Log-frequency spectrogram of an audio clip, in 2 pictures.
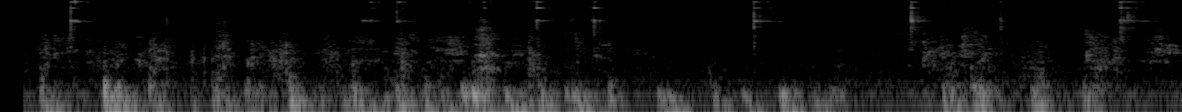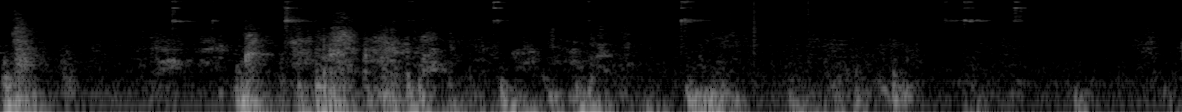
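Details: Six-month-old Labrador coonhound mix puppy wearing a collar for the first time, panting in quick, breathy, low bursts that continue steadily throughout, with a few faint clicks and rustles.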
